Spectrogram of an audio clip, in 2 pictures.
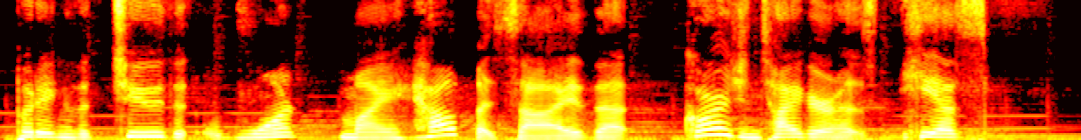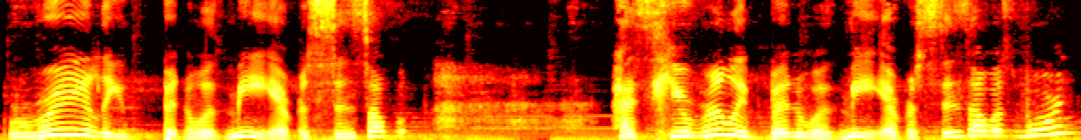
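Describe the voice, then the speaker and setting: A woman's voice: medium pitch, big pitch swings, moderate pace. A woman livestreamer reading a visual novel aloud expressively, with playful casual asides. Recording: music behind the voice. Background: music.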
